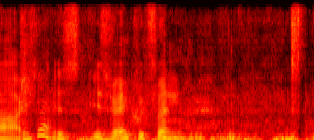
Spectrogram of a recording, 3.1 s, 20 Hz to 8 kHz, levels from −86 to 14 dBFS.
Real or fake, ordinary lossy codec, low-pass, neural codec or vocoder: fake; none; none; codec, 16 kHz, 4.8 kbps, FACodec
